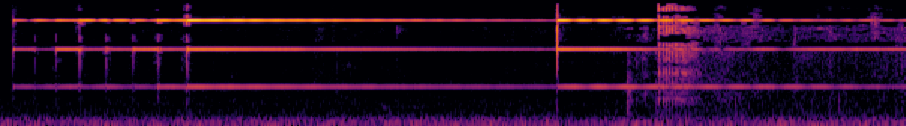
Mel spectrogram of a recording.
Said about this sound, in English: I'm going to ring the bell a few times and then you can come out of your meditation.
